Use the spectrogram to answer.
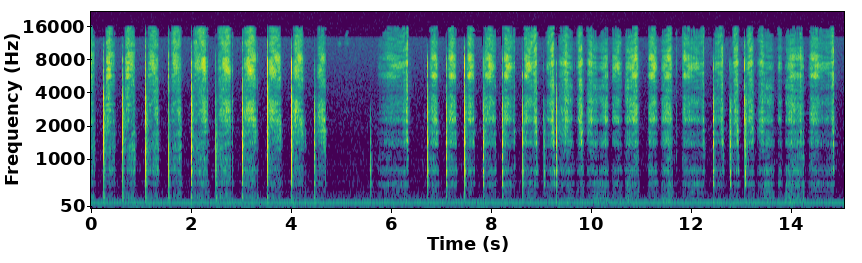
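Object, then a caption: Chalk stick on a chalkboard. A stick of blue chalk is scratched and rubbed in strokes across a black chalkboard, guided by the fingertips while outlining a butterfly. Quick, dry, bright scraping taps repeat in a steady rhythm over a faint low hum, pausing briefly near the middle before resuming.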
